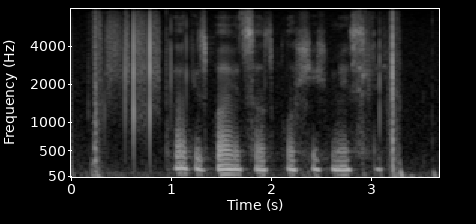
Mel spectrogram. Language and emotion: Russian, sad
